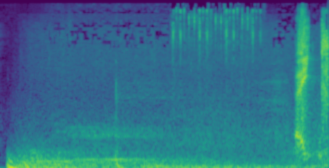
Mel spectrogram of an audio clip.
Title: Random Sneezes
